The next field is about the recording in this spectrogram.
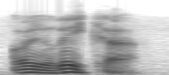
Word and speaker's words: Eureka: Nun, Eureka, in deutscher Aussprache Eureka, ist das griechische Ich hab's gefunden, der Silber nämlich.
